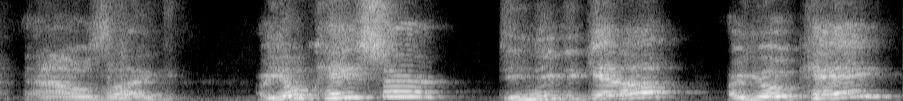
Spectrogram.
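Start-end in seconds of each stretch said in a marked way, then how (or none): 1.3-4.5 high concerned voice. Retold or imitated. Himself asking the fallen man.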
